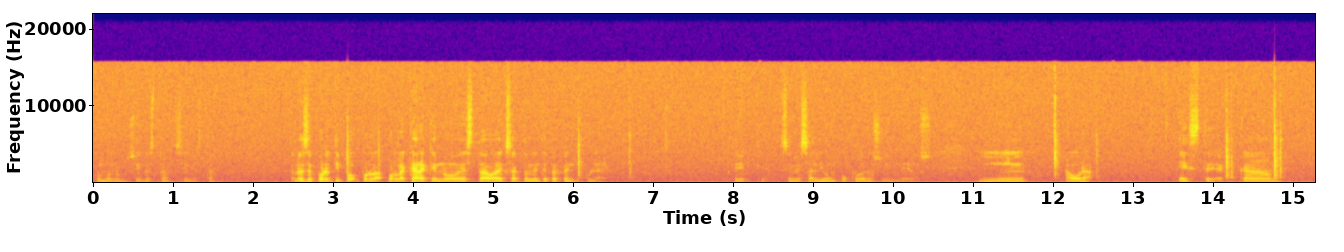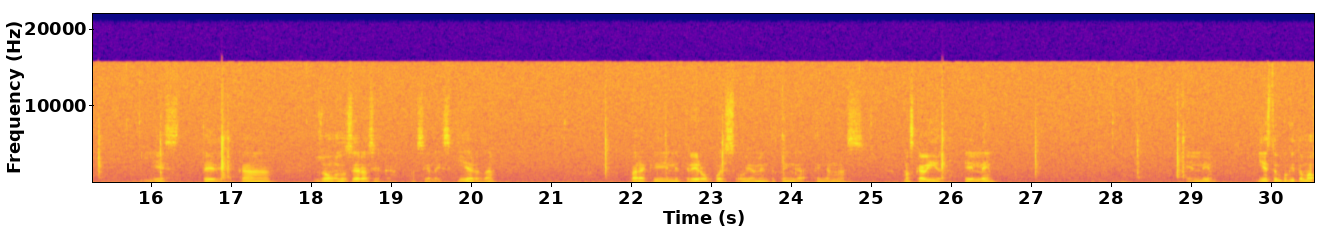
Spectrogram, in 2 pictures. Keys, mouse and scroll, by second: 2.8-3.1 scroll up 1, 3.4 shift+middle click, 4.0-4.5 scroll up 2, 5.8 scroll up 2, 6.2 shift+middle click, 7.1 scroll down 2, 7.4-9.2 middle drag, 9.7-11.6 middle drag, 11.6-12.0 scroll up 2, 12.1 shift+middle click, 13.2 right click, 14.1 ;, 15.6 shift+right click, 16.8 l, 17.9-21.3 drag, 21.4 scroll down 1, 21.8 shift+middle click, 22.7-23.1 shift+scroll up 1, 23.4 shift+middle click, 24.8 click, 25.9 l, 27.8 shift+right click, 28.8 l, 29.4-29.7 scroll down 2.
